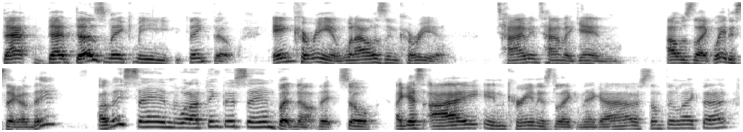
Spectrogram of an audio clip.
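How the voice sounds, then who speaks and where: A man co-hosting a relaxed movie talk show in a slightly high voice. He keeps the mood light, jokes freely and laughs easily. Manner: loose and joking, quick to laugh. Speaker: podcast co-host. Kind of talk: casual film review chat.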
